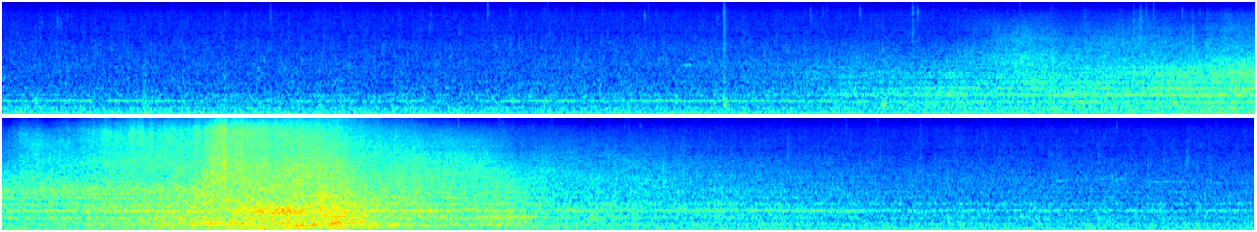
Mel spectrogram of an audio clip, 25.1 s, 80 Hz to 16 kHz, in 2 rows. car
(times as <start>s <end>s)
8.1s 21.7s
